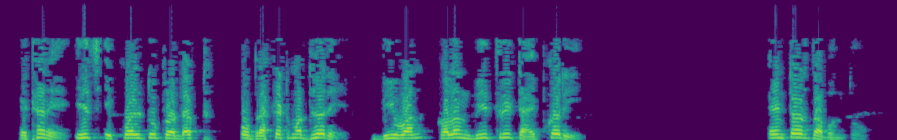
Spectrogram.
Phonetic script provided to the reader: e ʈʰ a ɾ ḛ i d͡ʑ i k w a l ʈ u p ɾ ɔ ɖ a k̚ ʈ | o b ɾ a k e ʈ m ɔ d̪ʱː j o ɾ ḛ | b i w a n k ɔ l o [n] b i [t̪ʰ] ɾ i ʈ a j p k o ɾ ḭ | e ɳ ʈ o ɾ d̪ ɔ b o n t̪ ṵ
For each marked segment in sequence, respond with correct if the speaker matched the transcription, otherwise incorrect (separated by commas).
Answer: correct, correct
